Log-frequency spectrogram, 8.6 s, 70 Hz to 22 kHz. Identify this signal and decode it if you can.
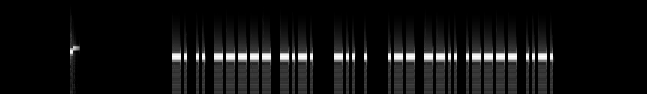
Morse code, heard as a keyed tone, about 30 wpm, 700 Hz. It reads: NI0C DE WZ1F
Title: USA Callsign DE Callsign - 4 Characters - 30wpm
